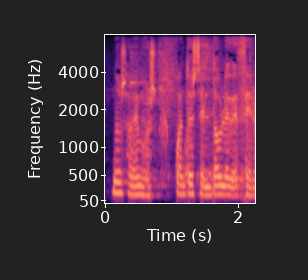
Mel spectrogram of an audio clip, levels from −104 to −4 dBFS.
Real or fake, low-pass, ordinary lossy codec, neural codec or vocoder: real; none; none; none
